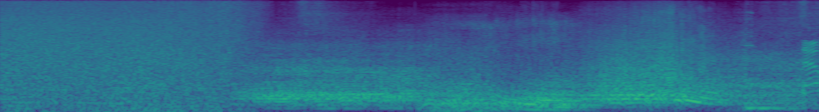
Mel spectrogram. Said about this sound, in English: You never forget the first time you see, hear and feel a Nitro car.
